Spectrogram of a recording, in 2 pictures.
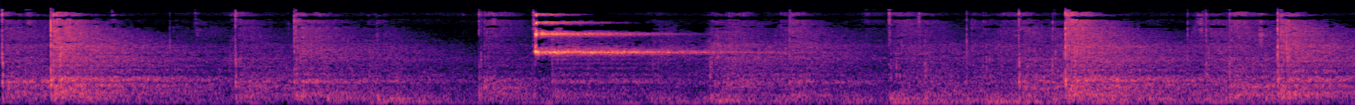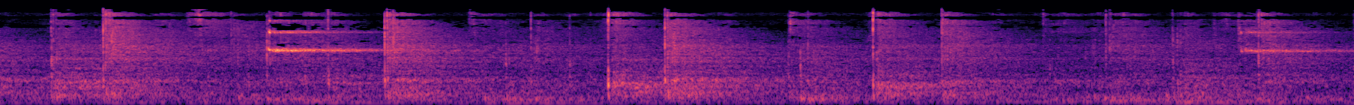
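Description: Squash ball struck repeatedly: sharp racket hits and ball smacks off the court walls at an uneven pace, each echoing in the court. Sneakers squeak briefly on the wooden floor three times.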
